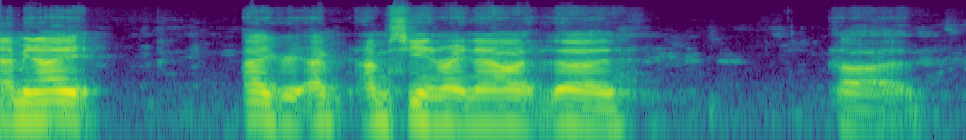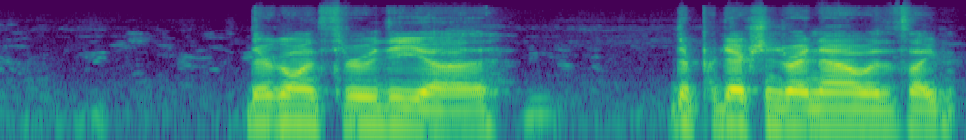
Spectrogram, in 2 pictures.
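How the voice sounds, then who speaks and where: A man with a lowish voice chats loosely on a sports podcast from his home setup. He sounds a bit tired and rambles, restarting sentences and chuckling. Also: fairly bright tone. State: a little tired. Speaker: podcast co-host. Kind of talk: casual sports chat.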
